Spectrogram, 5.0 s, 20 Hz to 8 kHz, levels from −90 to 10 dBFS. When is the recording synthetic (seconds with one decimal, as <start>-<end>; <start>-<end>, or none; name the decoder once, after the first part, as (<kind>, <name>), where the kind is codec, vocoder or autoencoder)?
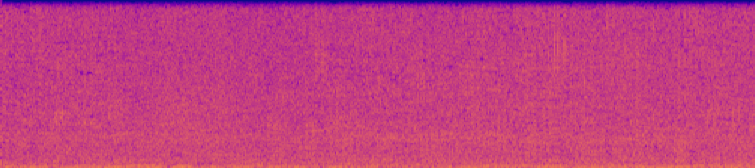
0.9-1.7 (autoencoder, DAC-VAE)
